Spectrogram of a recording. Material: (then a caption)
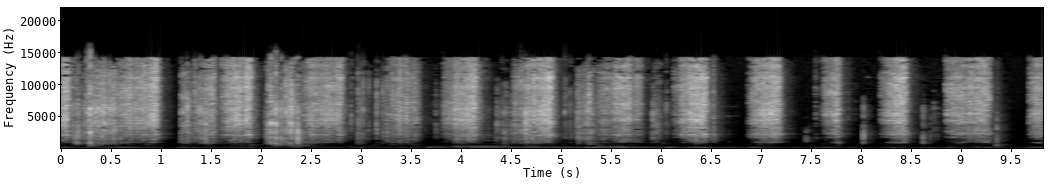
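Sand-cement. A steel knife blade shaves a round, solid sand-cement ball held in the palm. A rapid series of bright, gritty scraping strokes is heard, separated by short pauses, over a faint low hum.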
